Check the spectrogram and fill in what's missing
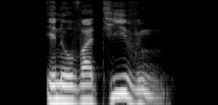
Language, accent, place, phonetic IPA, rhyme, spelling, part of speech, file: German, Germany, Berlin, [ɪnovaˈtiːvn̩], -iːvn̩, innovativen, adjective, De-innovativen.ogg
- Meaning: inflection of innovativ: 1. strong genitive masculine/neuter singular 2. weak/mixed genitive/dative all-gender singular 3. strong/weak/mixed accusative masculine singular 4. strong dative plural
